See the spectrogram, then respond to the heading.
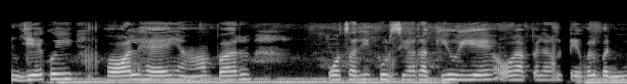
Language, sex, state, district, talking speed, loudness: Hindi, female, Rajasthan, Jaipur, 155 wpm, -17 LUFS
